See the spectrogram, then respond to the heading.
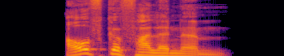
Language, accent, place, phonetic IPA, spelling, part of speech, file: German, Germany, Berlin, [ˈaʊ̯fɡəˌfalənəm], aufgefallenem, adjective, De-aufgefallenem.ogg
- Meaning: strong dative masculine/neuter singular of aufgefallen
